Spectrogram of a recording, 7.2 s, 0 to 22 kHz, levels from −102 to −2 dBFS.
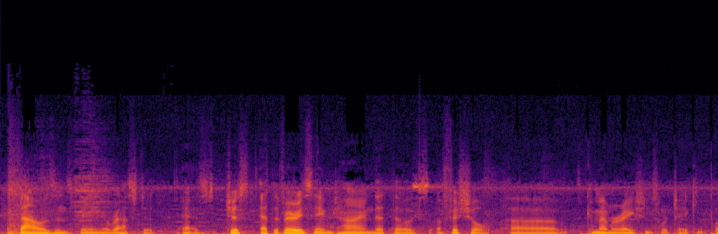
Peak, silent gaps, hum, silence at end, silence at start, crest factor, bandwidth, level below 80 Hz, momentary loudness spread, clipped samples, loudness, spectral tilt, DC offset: -8 dBFS; none; none; 0 s; 0 s; 20 dB; 7.8 kHz; -40 dBFS; 13 LU; under 0.1%; -29 LUFS; -8 dB/octave; under 0.1%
